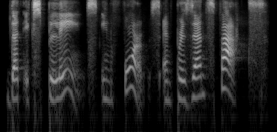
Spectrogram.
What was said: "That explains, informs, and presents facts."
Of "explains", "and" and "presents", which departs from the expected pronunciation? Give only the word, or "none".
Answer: explains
